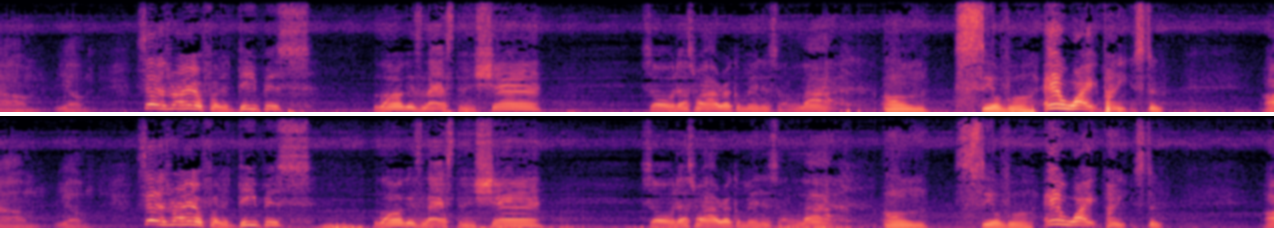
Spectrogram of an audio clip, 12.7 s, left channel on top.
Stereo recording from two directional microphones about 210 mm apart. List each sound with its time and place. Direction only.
0.0 s a sound: 5° left (ahead or behind)
1.4 s speech: centre (ahead or behind)
6.4 s speech: centre (ahead or behind)
8.8 s speech: 15° left (ahead or behind)
9.5 s speech: 25° left (ahead or behind)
